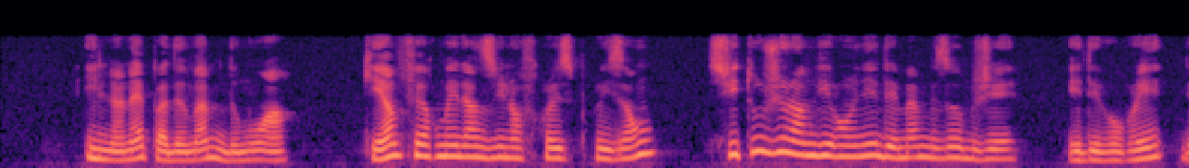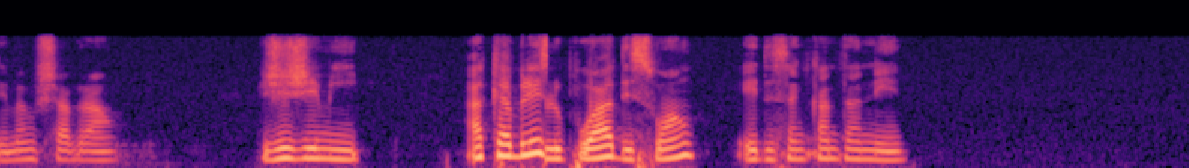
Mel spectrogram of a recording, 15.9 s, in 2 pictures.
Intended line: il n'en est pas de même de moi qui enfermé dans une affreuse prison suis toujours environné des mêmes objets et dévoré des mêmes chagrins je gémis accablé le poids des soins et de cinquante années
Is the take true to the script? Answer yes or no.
yes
